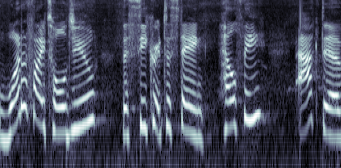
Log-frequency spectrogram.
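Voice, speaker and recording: A woman speaks in a high-pitched voice. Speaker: gardening channel host. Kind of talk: channel intro to camera.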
